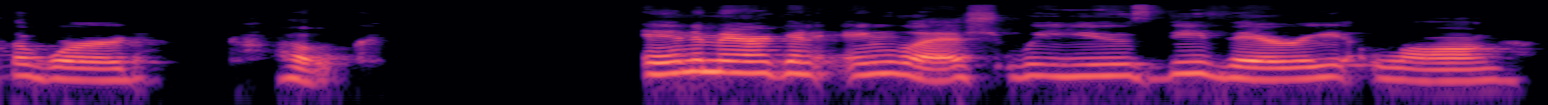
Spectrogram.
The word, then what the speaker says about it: Coke: an English class, and she is teaching how to pronounce the word Coke, and she says cock.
